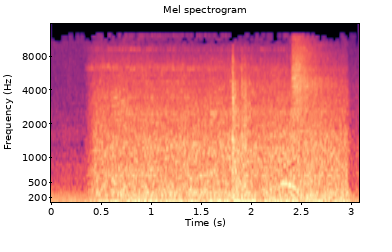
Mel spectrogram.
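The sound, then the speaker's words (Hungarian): A BKV route 6 city bus pulls away with a low, steady engine rumble, punctuated by a sharp hiss of air brakes releasing near the end, with no talking. “Indul a 6-os busz.”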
